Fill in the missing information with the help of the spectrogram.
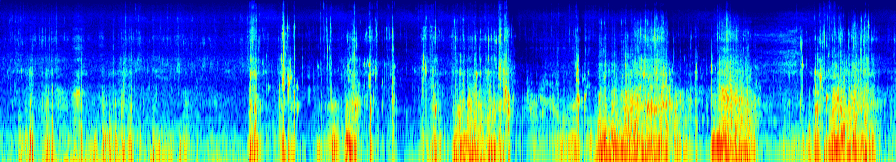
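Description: Water gurgling and sloshing around a camera as it moves at the sea surface and underwater, in uneven loud bursts with bubbles.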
